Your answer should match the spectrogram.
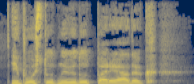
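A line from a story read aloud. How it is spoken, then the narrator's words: Shouting after them. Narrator (Russian): крикнул им вслед Варталис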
